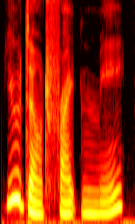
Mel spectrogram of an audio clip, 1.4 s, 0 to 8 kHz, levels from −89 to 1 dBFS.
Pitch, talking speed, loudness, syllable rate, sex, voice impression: 200 Hz, 175 wpm, -18 LUFS, 4.2 syllables/s, female, very feminine, very adult-like, slightly intellectual, slightly calm, elegant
